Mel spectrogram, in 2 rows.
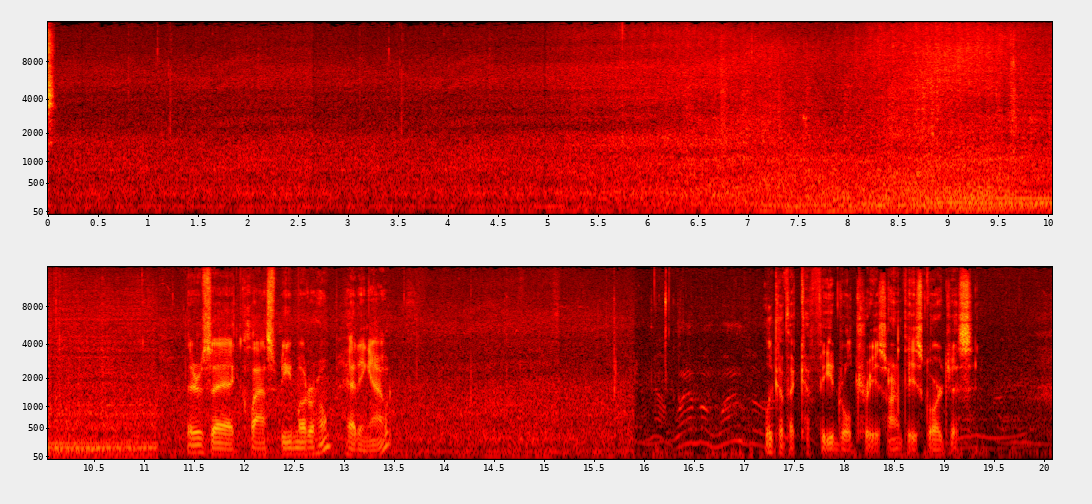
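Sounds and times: motorhome driving past: 0.0s - 15.9s.

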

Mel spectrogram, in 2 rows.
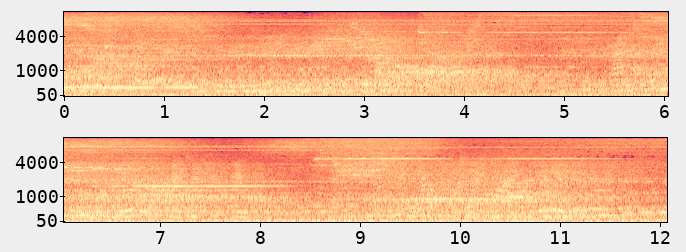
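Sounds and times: droning electronic noise: 0.0s - 12.0s.

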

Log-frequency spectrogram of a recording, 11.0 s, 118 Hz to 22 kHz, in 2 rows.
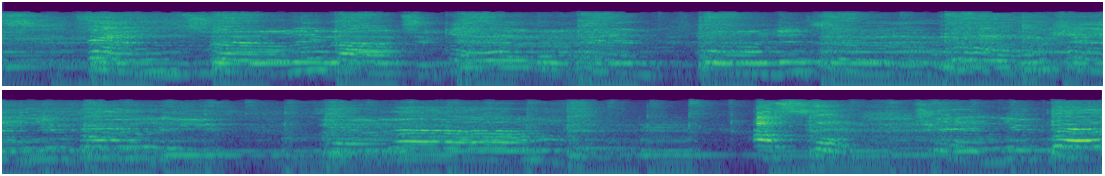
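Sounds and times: bass line: 0.0s - 11.0s
guitar: 0.0s - 11.0s
person singing: 0.0s - 11.0s.

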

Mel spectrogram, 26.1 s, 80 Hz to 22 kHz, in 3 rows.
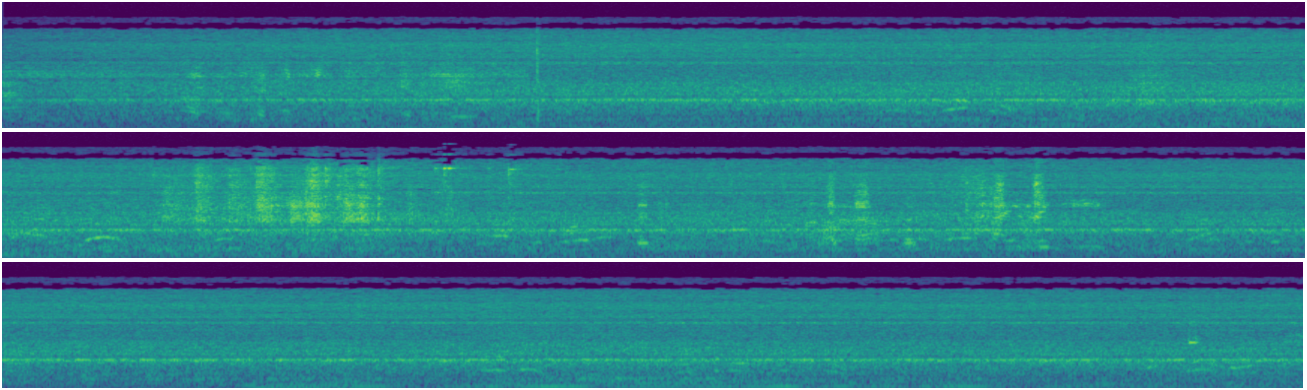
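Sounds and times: constant high-pitched tone: 0.0s - 26.0s.

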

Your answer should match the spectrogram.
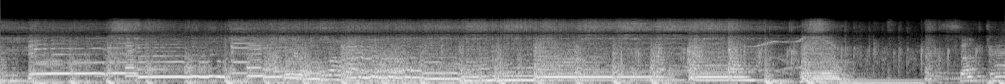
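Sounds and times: blues band playing: 0.0s - 10.0s.

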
